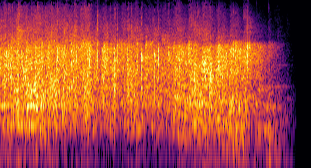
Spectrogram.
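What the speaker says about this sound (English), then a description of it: "give yourselves a round of applause for being here" A large audience claps steadily for several seconds, a dense, even wash of applause that fades out at the end.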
